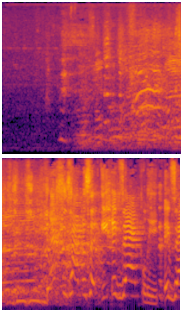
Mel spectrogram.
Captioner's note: audiences murmurs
